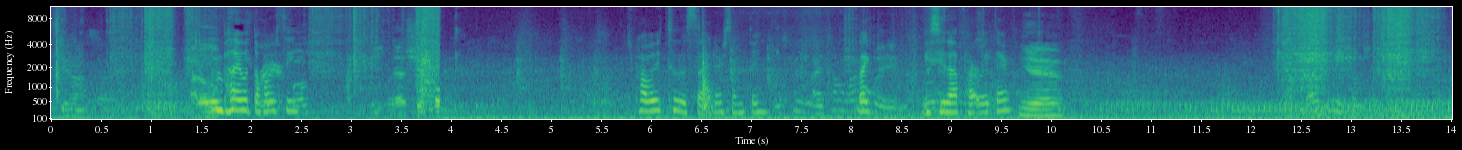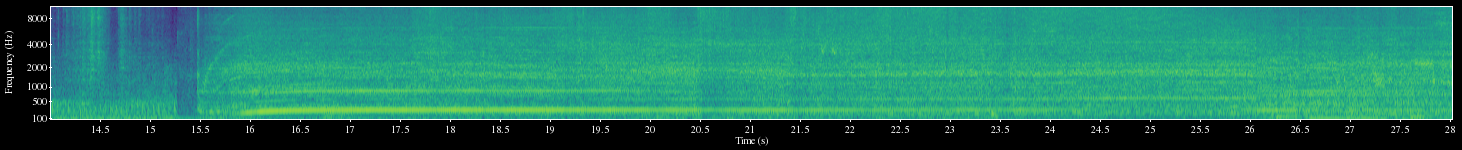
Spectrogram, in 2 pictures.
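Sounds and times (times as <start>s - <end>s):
vacuum motor whining and hissing: 12.1s - 28.0s.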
